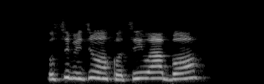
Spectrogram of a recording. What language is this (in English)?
Yoruba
